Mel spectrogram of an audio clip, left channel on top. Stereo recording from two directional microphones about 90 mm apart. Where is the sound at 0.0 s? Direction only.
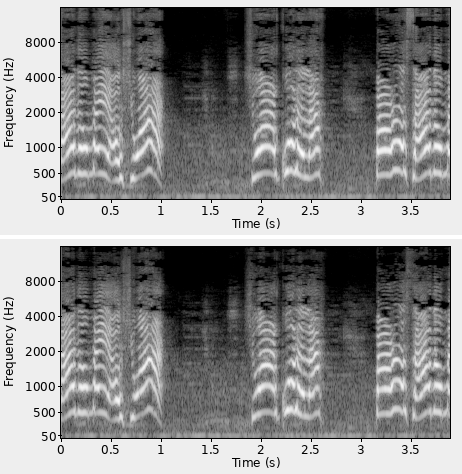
5° left (ahead or behind).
